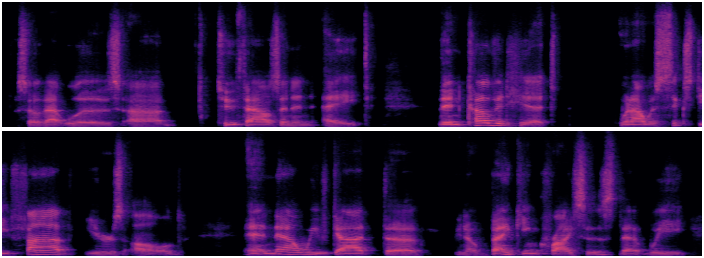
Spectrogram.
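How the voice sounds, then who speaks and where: A male voice at medium pitch with a bright, sharp tone, lively intonation, and a very slow pace. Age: 60s. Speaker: business consultant. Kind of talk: interview conversation.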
